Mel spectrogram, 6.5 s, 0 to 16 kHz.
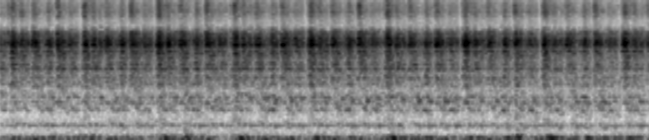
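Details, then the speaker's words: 1969 Jeep Willys CJ5 sat about 7 months over winter, cold spring start on jumper cables after dead battery, choke partly pushed in: slow uneven starter cranking around 78 turns a minute, never catches; crank no start. "Get a whole lot of cranking. There, we got power now. Is the choke on? Yeah, I'm gonna push it in a little bit. The cranky don't start."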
